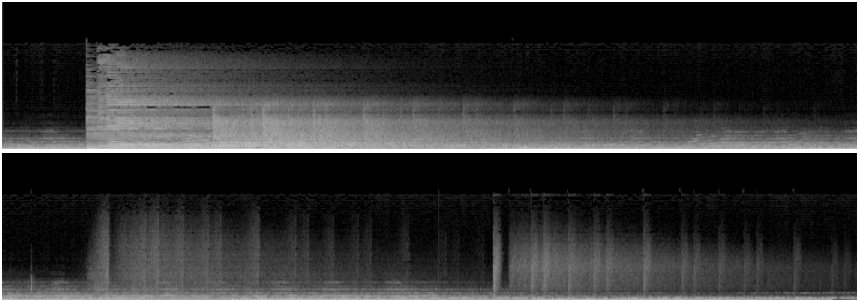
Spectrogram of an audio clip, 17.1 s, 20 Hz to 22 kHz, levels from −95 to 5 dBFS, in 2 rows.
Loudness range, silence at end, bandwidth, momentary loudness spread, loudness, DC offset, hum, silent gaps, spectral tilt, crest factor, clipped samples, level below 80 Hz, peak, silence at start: 7 LU; 0.05 s; 14 kHz; 12 LU; -25 LUFS; 0.2%; none; none; -5 dB/octave; 16 dB; under 0.1%; -22 dBFS; -4 dBFS; 0 s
